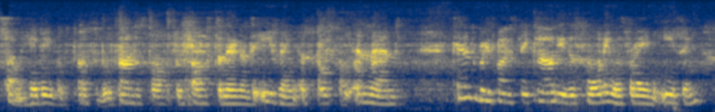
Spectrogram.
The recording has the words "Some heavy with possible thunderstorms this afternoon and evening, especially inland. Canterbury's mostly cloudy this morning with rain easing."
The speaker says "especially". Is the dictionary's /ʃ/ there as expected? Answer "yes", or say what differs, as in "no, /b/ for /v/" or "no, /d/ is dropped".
no, /s/ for /ʃ/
